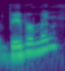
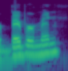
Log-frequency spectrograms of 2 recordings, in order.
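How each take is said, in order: First: "Bieberman" with a long ee in Bie; first pronunciation guess. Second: "Biberman" with a short i in Bib; alternative pronunciation guess. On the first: Host trying a director's surname, first pronunciation guess. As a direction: say "Bieberman" as BEE-ber-man. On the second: Host unsure of a director's surname, alternative pronunciation guess. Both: Shown as a demonstration. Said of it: "not exactly sure how it's pronounced".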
